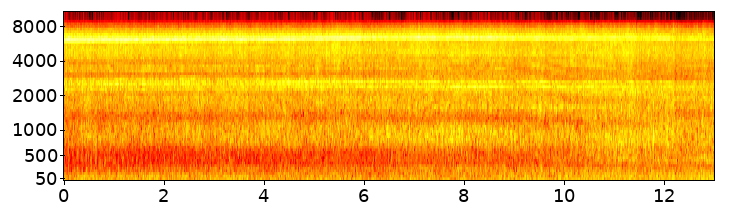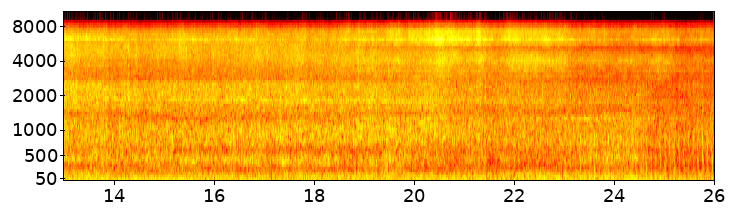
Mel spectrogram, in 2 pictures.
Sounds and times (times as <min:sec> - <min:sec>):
Helicopter: 0:00.0 - 0:26.0.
